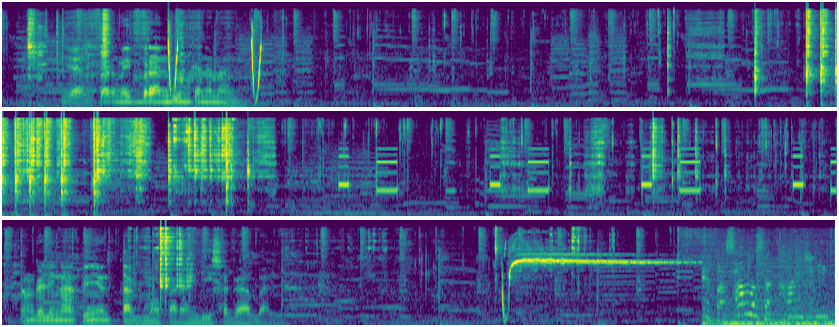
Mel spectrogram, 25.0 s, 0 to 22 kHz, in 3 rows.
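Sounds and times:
tin clinking on china plate: 0:08.1 - 0:11.0, 0:13.4 - 0:15.7, 0:18.2 - 0:18.8
music of short high notes: 0:21.6 - 0:23.7.

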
